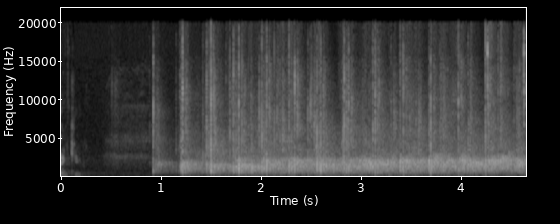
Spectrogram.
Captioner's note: audience applauds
